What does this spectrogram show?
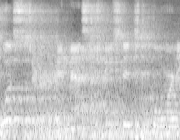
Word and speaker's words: Worcester: David Wor, his major distinction is if you wondered how to pronounce the town that looks like it's spelled Forcester, that's how you do it. It's Worcester in Massachusetts born in England.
